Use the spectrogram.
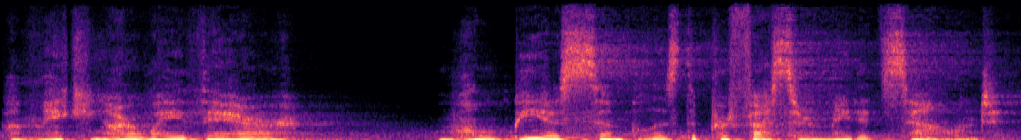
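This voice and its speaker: A woman playing a courteous, composed young companion in a video game, speaking in a polite, measured and formal way. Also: lowish voice, fairly even intonation, darkish tone, a little hiss or hum, natural voice. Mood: calm, explanatory. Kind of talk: scripted video game dialogue. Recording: echoey reverberant hall, music behind.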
